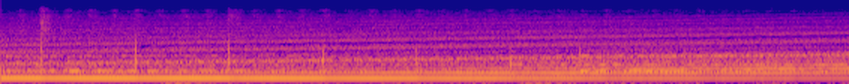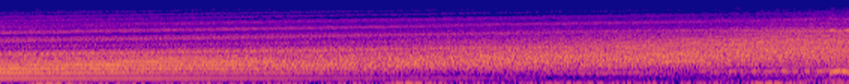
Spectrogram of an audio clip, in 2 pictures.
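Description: A rising synth sweep in an electronic dance track: many pitches climb together over a growing hiss, while two held low notes fade out near the end, a build-up in the track.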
